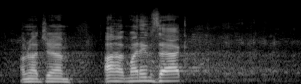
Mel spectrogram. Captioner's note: audience laughing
